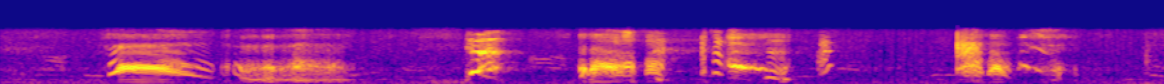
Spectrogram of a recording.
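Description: Repeated short, abrupt voiced hiccup sounds mixed with laughter; hiccups.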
